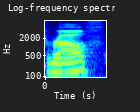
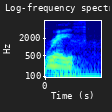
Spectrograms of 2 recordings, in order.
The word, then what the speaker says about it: Ralph: fined Ray fine ralphine it looks like it's pronounced Ralph but it's Rafe Ray fine Rafe fine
